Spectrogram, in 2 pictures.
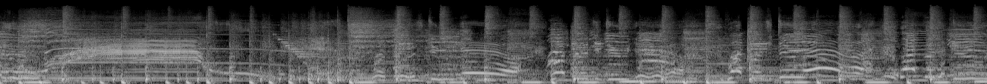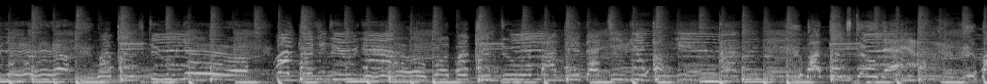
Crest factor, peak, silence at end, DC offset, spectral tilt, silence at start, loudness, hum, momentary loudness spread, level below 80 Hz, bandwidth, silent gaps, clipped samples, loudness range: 16 dB; -6 dBFS; 0 s; under 0.1%; -5 dB/octave; 0 s; -21 LUFS; none; 4 LU; -34 dBFS; 17 kHz; none; under 0.1%; 1 LU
